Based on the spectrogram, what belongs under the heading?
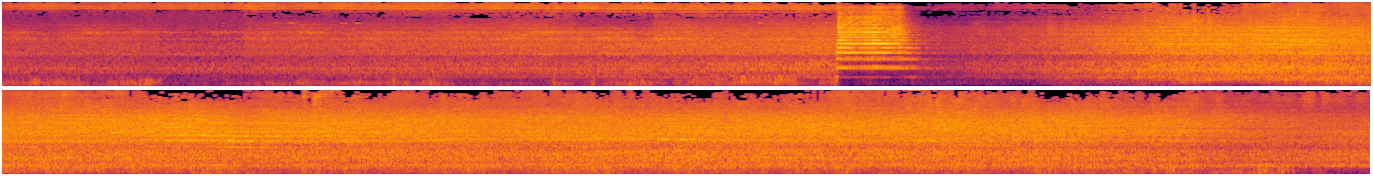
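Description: Electric train approaching with a rising rumble, then one short horn blast about eight seconds in. It then passes close by with a loud, steady rolling noise of wheels on rails.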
